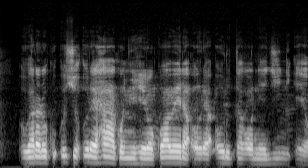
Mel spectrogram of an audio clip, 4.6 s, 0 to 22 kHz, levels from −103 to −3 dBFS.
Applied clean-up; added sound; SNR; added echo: none; none; none; none.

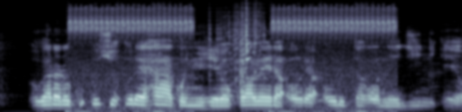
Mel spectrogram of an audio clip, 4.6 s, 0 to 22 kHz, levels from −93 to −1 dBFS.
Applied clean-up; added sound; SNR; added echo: none; Cricket + Dishes, pots, and pans; 8 dB; none.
